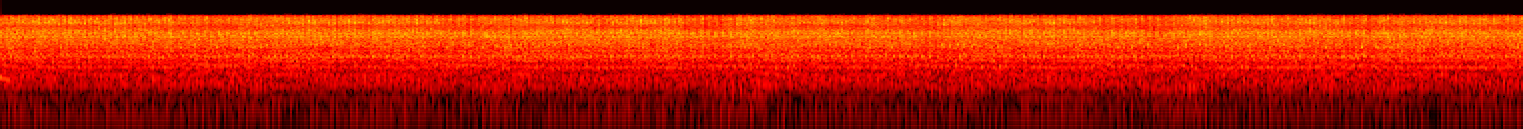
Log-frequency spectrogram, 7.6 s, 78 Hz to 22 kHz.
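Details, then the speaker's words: Harbor Freight 1800-watt generator cold-started at 15 below, on full run with no choke: engine speed surges up and down about once a second under heavy hiss; it hunts until it warms up. "That's full run now. No choke whatsoever. And until it really warms up, folks, it's going to keep hunting."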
